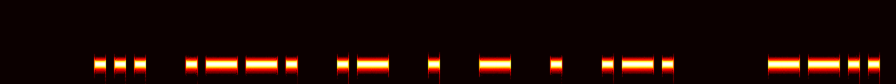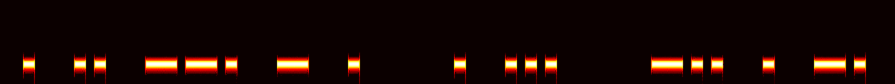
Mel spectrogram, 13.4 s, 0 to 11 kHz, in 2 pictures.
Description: Morse code, heard as a keyed tone, about 16 wpm, spaced as for 14 wpm, 680 Hz. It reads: SPAETER ZEIGTE ES DEN
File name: Morsekurs / Witze / Witz 08. November 2022 70 F80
